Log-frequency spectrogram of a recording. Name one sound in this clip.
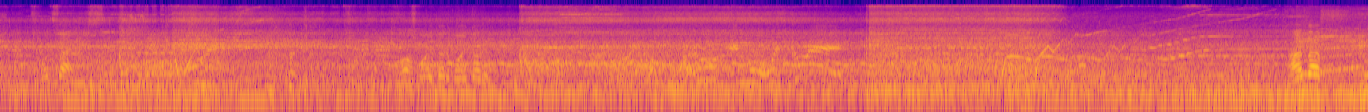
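A pachinko machine plays loud electronic music and sound effects.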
